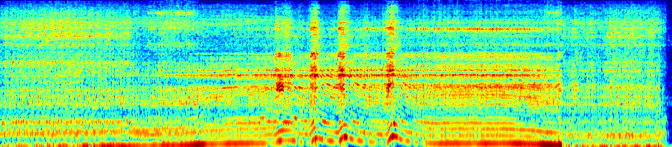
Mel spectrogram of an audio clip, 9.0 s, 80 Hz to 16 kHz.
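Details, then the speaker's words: One of three vintage nitro RC engines (HPI RS4/MT2, OS tagged) fires on its first start with a hot glow plug after feeling soft on the pull. It gives three clean throttle blips, then settles to a steady high idle and runs healthy. "there it is he works first start of him I like that I like that a lot"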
